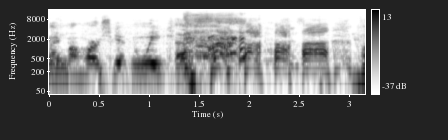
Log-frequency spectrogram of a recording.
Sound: laughs

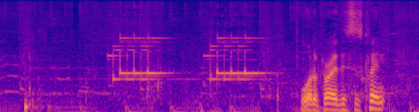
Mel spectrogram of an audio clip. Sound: cell phone ringing

